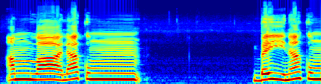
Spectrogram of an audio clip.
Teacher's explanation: میم ساکن کے بعد اگر حرف با آ جائے تو اخفاء شفوی کا قاعدہ لگتا ہے، یعنی غنہ کر کے پڑھیں گے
